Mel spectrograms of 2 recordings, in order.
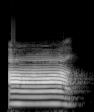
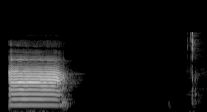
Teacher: your tongue is going to be on the back of your mouth, close to your uvula, and low, close of the floor of your mouth, like ah.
